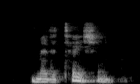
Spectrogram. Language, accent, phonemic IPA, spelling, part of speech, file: English, Southern England, /mɛdɪˈteɪʃn̩/, meditation, noun, LL-Q1860 (eng)-meditation.wav
- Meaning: A devotional exercise of, or leading to, contemplation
